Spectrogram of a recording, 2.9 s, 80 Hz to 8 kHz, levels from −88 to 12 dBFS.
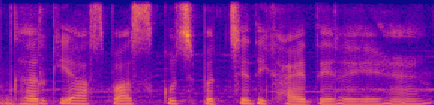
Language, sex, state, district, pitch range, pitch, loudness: Hindi, female, Jharkhand, Deoghar, 185-210 Hz, 200 Hz, -22 LUFS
